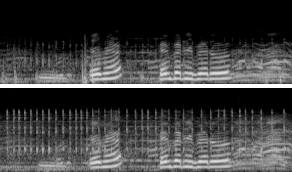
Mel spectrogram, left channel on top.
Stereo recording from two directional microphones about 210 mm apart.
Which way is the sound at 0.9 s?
5° right (ahead or behind).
